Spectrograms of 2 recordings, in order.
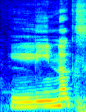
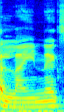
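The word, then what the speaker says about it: Linux: अगला operating system है हमारा लिनक्स या लाइनेक्स। इसको भाई कोई कोई लिनक्स प्रोनाउंस करता है, कोई लाइनेक्स प्रोनाउंस करता है, खैर आपकी मर्जी, जो कर लीजिएगा।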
